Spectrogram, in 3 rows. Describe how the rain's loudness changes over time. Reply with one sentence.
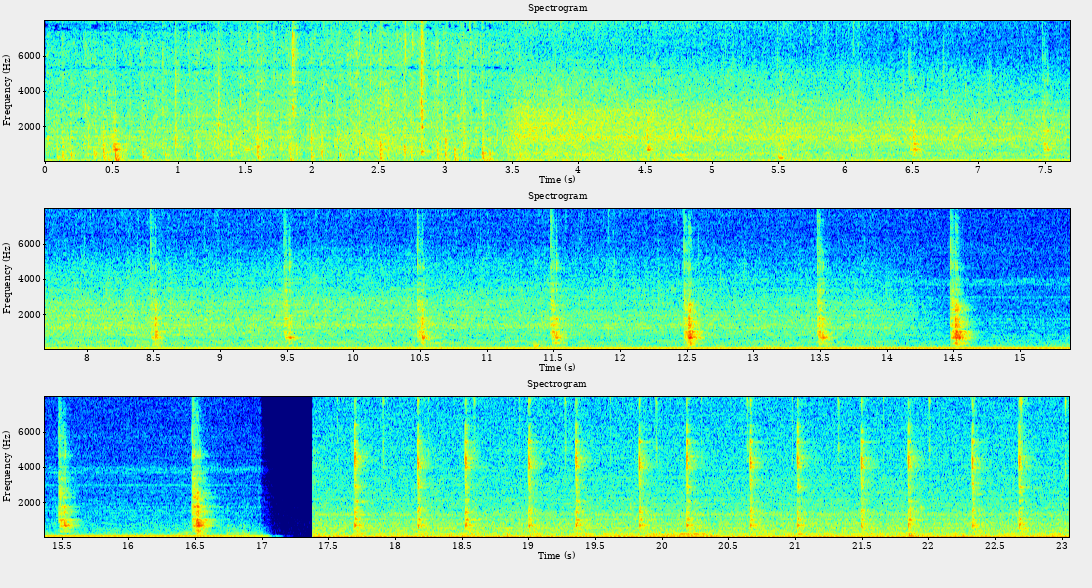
The loudness of the rain goes down.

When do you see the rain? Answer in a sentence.
You can hear the rain from 0.0 to 14.4 s.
